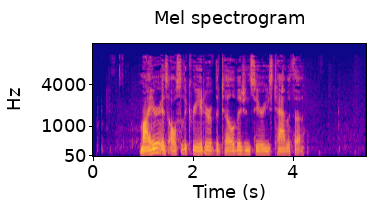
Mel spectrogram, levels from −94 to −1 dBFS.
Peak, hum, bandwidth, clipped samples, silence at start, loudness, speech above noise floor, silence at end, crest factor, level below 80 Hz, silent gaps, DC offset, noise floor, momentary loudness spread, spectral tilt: -2 dBFS; none; 11.5 kHz; under 0.1%; 0.95 s; -22 LUFS; 42 dB; 1.25 s; 22 dB; -58 dBFS; none; under 0.1%; -64 dBFS; 10 LU; -5 dB/octave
